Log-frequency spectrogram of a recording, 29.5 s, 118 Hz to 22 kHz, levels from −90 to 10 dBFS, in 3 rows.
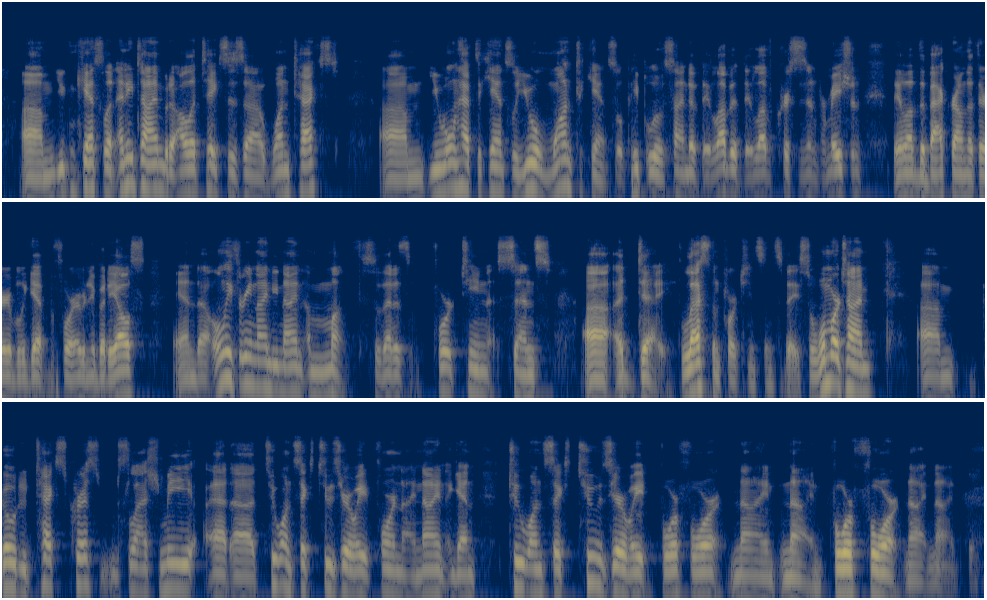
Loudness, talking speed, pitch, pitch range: -32 LUFS, 185 wpm, 130 Hz, 115-150 Hz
